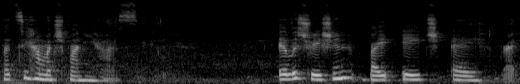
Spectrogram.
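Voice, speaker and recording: A woman's voice: a little high, unhurried, warm tone, breathy edge, poor audio. A woman reading a picture book aloud to young children as a teacher would, expressively and with questions put straight to the listeners. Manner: addresses young listeners directly with guiding questions. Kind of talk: children's read-aloud storytelling.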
